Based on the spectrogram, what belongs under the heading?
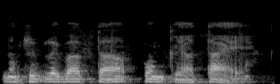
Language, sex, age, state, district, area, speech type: Manipuri, male, 60+, Manipur, Churachandpur, urban, read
